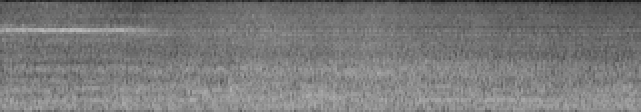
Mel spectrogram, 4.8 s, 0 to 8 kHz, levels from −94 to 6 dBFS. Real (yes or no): no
